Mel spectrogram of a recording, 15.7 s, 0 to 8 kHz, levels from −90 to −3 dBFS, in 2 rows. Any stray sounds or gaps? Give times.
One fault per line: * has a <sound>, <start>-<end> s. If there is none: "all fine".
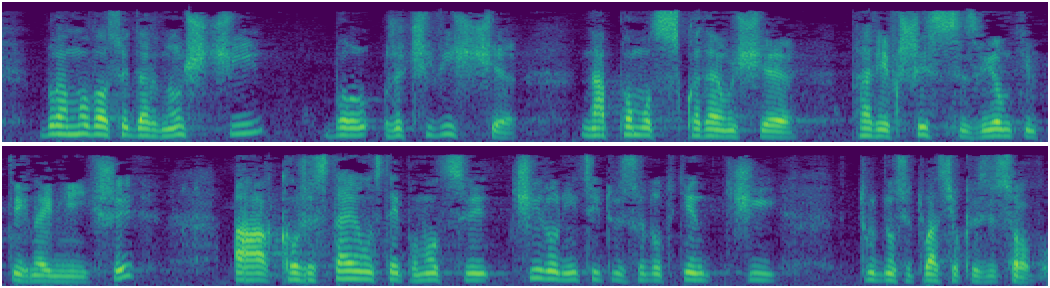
all fine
